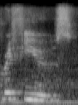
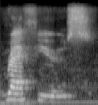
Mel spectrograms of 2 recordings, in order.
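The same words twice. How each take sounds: First: The stress is on the second syllable. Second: The stress is on the first syllable. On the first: The speaker calls it wrong. "It's not refuse" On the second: The speaker calls it right. "it's refuse, okay? It's a noun"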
